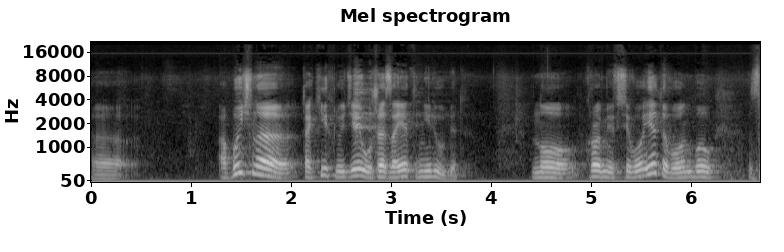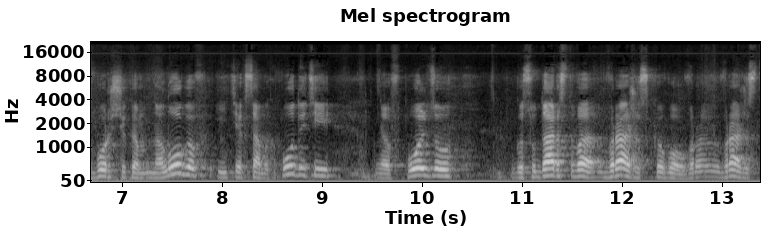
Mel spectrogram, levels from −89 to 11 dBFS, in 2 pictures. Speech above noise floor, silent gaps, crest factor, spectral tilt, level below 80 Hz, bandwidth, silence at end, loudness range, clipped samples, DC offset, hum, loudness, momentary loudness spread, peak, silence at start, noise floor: 32 dB; none; 20 dB; -3.5 dB/octave; -56 dBFS; over 20 kHz; 0 s; 4 LU; under 0.1%; 1%; none; -21 LUFS; 13 LU; -2 dBFS; 0 s; -53 dBFS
